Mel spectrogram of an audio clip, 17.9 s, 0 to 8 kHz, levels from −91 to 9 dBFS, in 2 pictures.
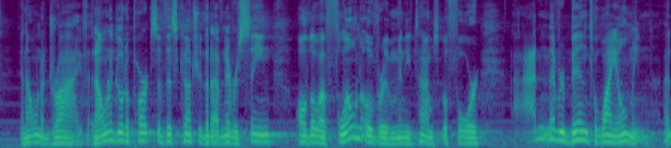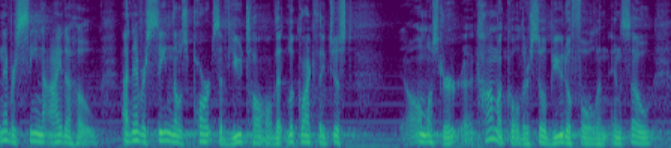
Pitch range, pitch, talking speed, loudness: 110-140 Hz, 130 Hz, 190 wpm, -28 LUFS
